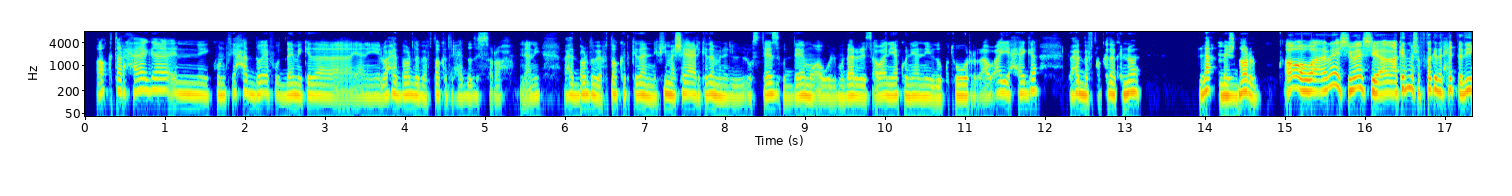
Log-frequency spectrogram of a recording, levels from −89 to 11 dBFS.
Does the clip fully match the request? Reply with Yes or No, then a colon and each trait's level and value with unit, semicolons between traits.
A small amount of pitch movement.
No: average, 3.3 semitones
